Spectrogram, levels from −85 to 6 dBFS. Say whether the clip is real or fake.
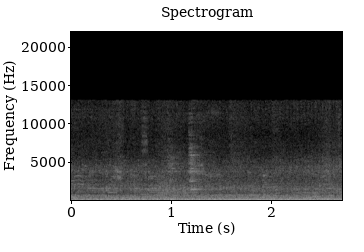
real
